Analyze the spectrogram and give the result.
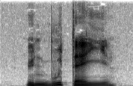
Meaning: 1. bottle (container, typically made of glass or plastic and having a tapered neck, used primarily for holding liquids) 2. alcohol 3. experience
- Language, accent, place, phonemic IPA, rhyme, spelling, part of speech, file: French, France, Paris, /bu.tɛj/, -ɛj, bouteille, noun, Fr-bouteille.ogg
